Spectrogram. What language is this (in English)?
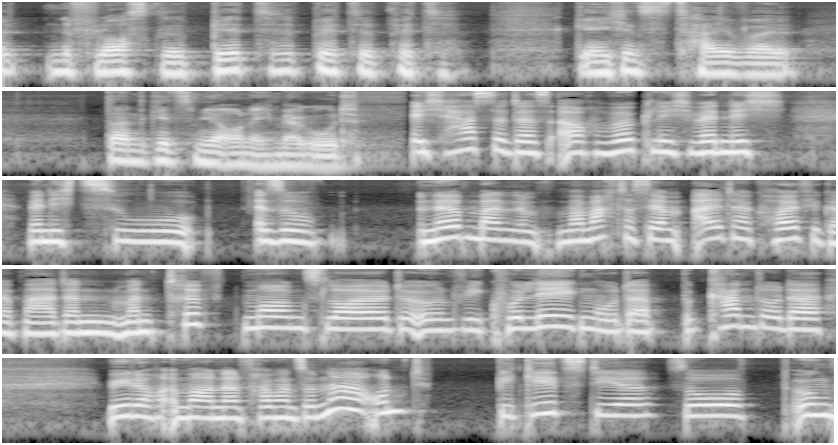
German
